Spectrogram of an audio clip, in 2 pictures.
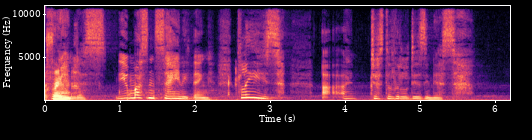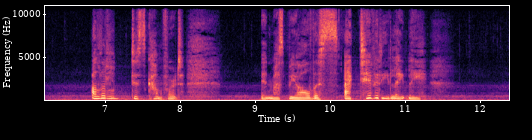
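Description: A woman speaks softly and wearily.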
